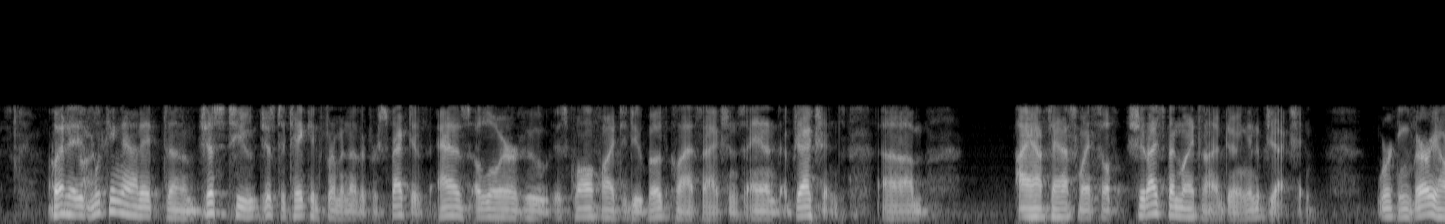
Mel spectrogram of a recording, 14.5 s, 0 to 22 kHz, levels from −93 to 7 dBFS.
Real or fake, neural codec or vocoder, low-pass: fake; codec, 16 kHz, 4 kbps, FreqCodec, larger model; 3.6 kHz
